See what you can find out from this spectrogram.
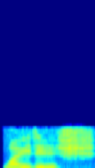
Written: whitish

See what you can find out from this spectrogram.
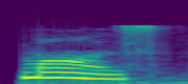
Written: mozz

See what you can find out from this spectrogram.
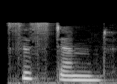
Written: systemed

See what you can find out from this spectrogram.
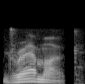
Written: drammock

